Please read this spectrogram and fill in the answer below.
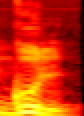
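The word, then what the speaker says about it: قل: একটা প্রধান বিষয় হচ্ছে তারা কফকে সর্বদা গাইন বলে কফকে কি বলে গাইন বলে যেরকম কুল কুল মানে হচ্ছে গিয়ে বল আমরা পড়েছি না কুলহু আল্লাহু আহাদ কুল মানে আপনি বলুন আল্লাহতালা এক এখানে সৌদিরা বলবে হচ্ছে গুল সৌদিরা বলে কি গুল তারপরে হচ্ছে আরো কিছু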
